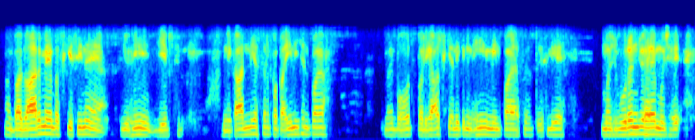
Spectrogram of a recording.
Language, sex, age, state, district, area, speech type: Urdu, male, 18-30, Bihar, Saharsa, rural, conversation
